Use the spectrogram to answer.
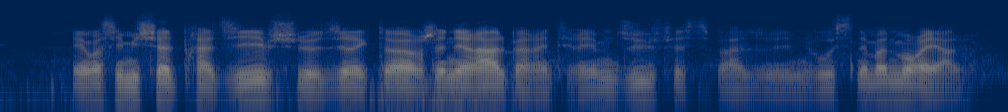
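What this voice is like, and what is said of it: Slight Québécois French accent. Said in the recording (French): “des gens qui ont un petit accent. Vous avez un accent, hein? ... À peine. Petit accent du Québec”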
